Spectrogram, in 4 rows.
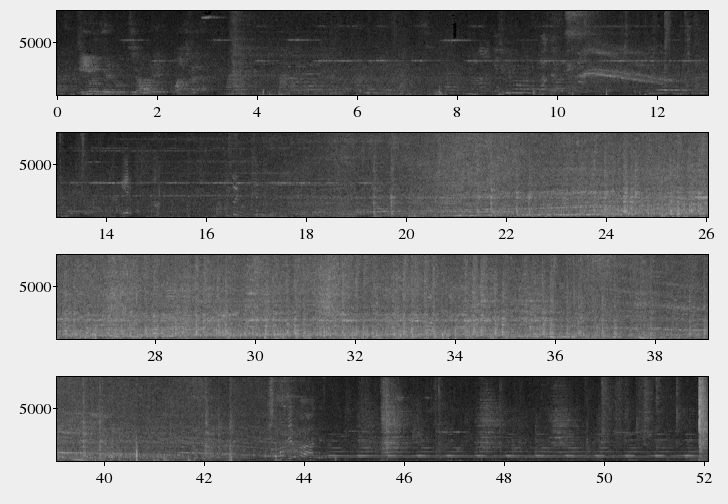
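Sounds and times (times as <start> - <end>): train humming tone: 14.6 - 52.0.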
